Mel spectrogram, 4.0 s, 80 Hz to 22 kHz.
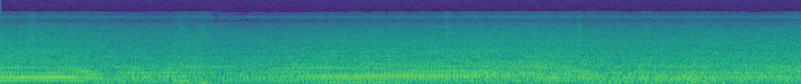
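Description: Chevrolet Blazer's 3.6-litre V6 heard from inside the cabin, accelerating under throttle. Its pitch climbs, drops about half a second in as the 9-speed automatic shifts up, then climbs again.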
